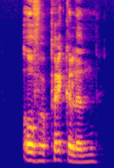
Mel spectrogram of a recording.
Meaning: to overstimulate
- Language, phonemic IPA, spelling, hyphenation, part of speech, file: Dutch, /ˌoː.vərˈprɪ.kə.lə(n)/, overprikkelen, over‧prik‧ke‧len, verb, Nl-overprikkelen.ogg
